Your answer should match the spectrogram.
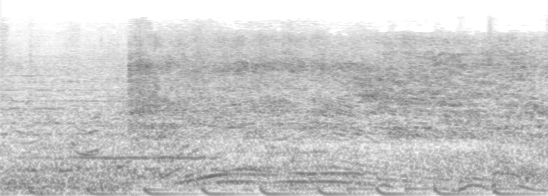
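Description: A loud rushing hiss starts suddenly about a second in and lasts about two and a half seconds, over background music.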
